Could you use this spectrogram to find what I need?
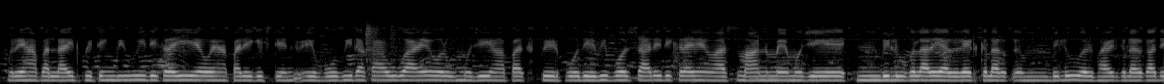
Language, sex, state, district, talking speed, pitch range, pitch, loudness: Hindi, female, Chhattisgarh, Bilaspur, 250 wpm, 190-195 Hz, 195 Hz, -30 LUFS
